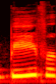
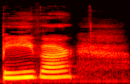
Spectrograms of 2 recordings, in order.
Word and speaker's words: Belvoir: to Belvoir Castle, and if you're French you will be mad with me for pronouncing it Belvoir, but it is Belvoir Castle, and the English didn't really know how to pronounce it right, and so right now these days it is called Belvoir Castle.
